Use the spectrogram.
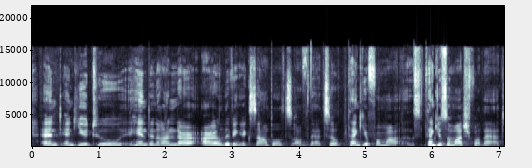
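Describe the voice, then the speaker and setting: A woman speaks at a fairly slow pace in a medium pitch, her intonation monotone and flat, with hardly any pauses. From Germany. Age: 60s. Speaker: sociologist. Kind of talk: panel discussion.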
